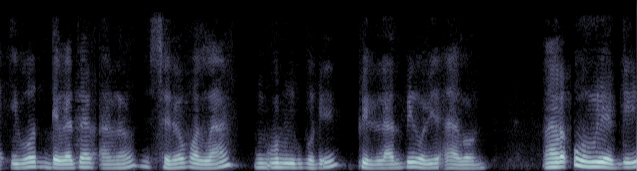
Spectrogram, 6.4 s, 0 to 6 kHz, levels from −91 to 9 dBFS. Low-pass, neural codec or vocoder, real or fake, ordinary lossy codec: 5.4 kHz; codec, 16 kHz, 1 kbps, FreqCodec, larger model; fake; AAC, 32 kbps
